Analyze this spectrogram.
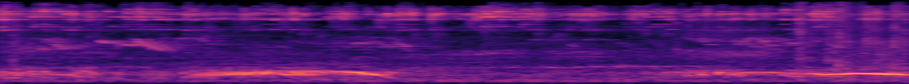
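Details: Pigeons giving deep, rolling coos that swell and fall, two long phrases with a pause between, plus faint chirping of small birds and a light jingling sound.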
